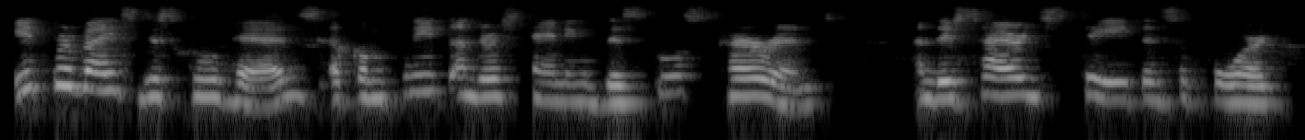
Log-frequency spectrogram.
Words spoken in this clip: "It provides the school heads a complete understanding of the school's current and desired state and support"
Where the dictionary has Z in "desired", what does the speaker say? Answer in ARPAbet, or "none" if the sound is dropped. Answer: S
